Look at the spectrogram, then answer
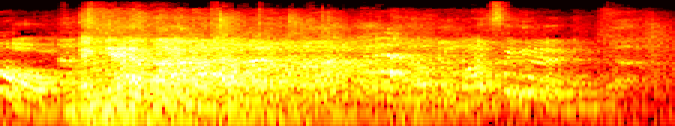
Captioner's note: audience laughs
